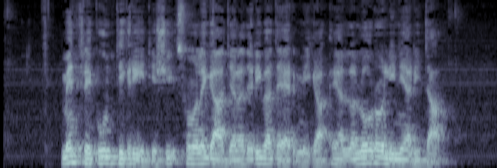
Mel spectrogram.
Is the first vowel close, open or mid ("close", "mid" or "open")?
mid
